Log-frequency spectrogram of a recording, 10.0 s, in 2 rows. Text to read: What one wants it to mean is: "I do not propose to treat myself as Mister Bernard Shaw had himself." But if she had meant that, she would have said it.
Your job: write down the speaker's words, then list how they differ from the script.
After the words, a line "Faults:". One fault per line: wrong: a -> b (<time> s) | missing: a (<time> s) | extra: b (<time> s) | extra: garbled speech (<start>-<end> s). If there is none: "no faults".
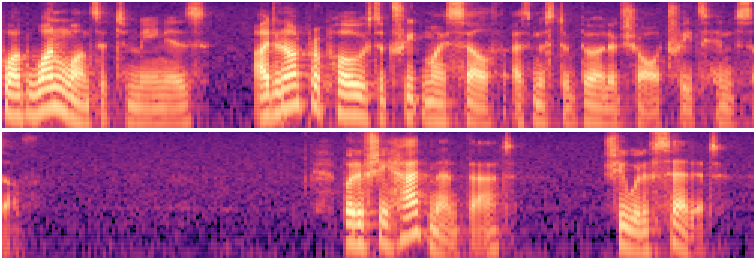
What one wants it to mean is: "I do not propose to treat myself as Mister Bernard Shaw treats himself." But if she had meant that, she would have said it.
Faults:
wrong: had -> treats (4.4 s)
